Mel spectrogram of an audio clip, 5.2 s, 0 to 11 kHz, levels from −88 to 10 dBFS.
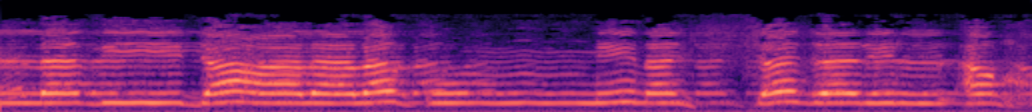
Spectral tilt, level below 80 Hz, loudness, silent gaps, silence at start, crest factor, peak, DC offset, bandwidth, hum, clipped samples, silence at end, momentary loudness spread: -4.5 dB/octave; -56 dBFS; -16 LUFS; none; 0 s; 14 dB; -2 dBFS; 0.4%; 7 kHz; none; under 0.1%; 0 s; 10 LU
